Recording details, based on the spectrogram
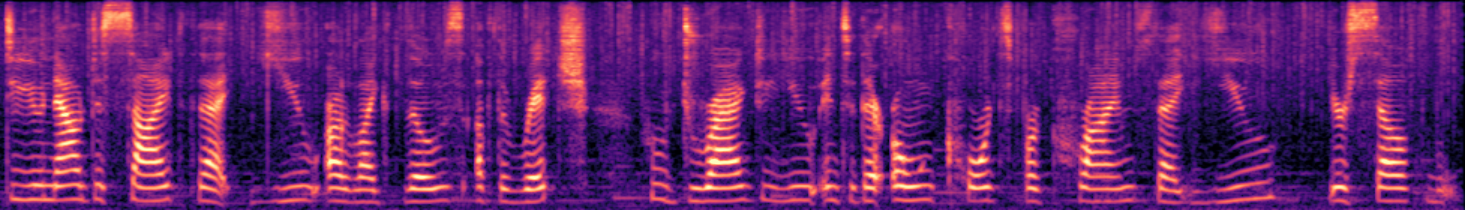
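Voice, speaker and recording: An earnest female steward, played by a woman, speaks slowly and solemnly at a middle pitch. She is principled and measured, a fantasy drama heroine over faint music. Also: darkish tone, close to an everyday voice, poor audio. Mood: defiant. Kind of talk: fantasy audio roleplay drama.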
